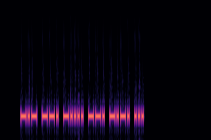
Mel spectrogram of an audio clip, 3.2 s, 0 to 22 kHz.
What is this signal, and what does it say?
Morse code, heard as a keyed tone, about 44 wpm, 700 Hz. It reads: KG6GCS
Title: USA Call Signs - 6 Characters - 4x Character Spacing - 45wpm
